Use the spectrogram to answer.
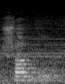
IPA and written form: ˈtrʌbɫd (troubled)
